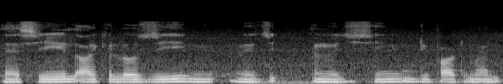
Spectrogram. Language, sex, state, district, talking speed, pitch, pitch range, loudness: Hindi, male, Haryana, Charkhi Dadri, 70 wpm, 115 Hz, 115-120 Hz, -15 LUFS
